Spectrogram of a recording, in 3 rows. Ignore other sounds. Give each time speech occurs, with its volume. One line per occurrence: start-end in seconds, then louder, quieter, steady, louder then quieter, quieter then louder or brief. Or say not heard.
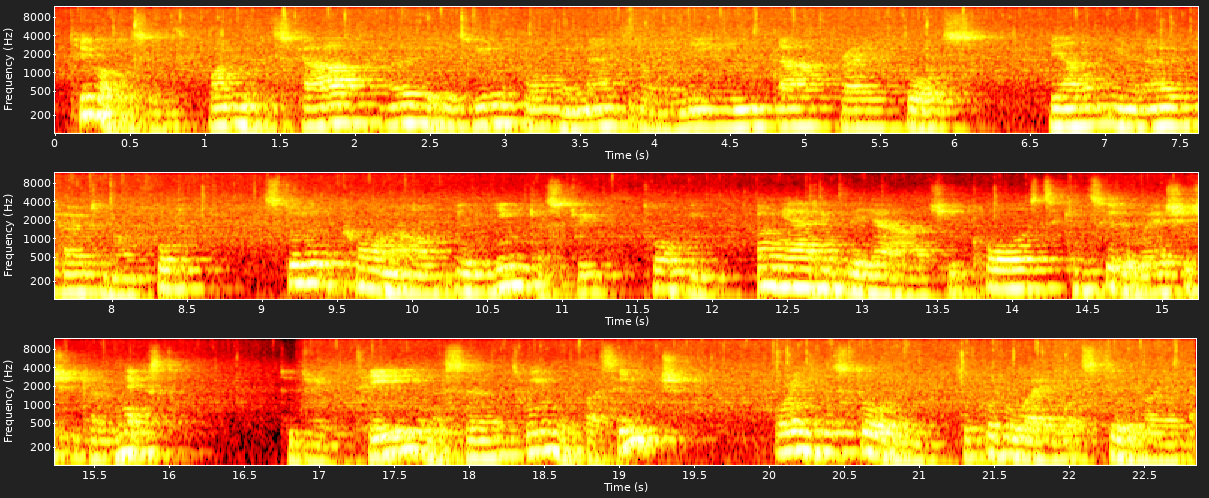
0.1-22.8 steady.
